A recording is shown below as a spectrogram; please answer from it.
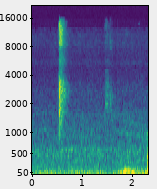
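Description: Near silence with a short sharp click about half a second in and a fainter click about a second later.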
